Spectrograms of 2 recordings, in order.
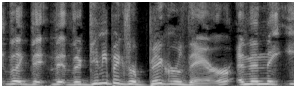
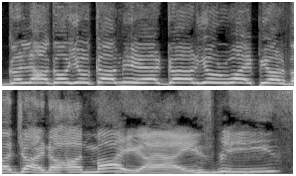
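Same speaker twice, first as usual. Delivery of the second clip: put-on Jamaican accent; much slower than usual. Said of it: "I love your accents ... Eastern European".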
